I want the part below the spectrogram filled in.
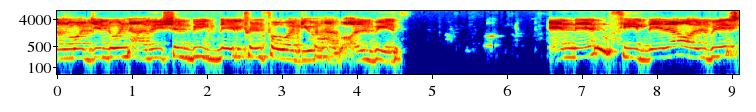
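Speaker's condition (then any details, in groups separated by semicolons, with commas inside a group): Friedreich's ataxia; diagnosed at age 13, uses wheelchair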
